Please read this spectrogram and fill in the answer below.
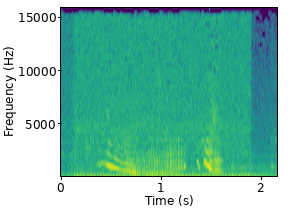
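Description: A big cat growling, with two downward-sliding calls about half a second and a second and a half in; it cuts off suddenly near the end.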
